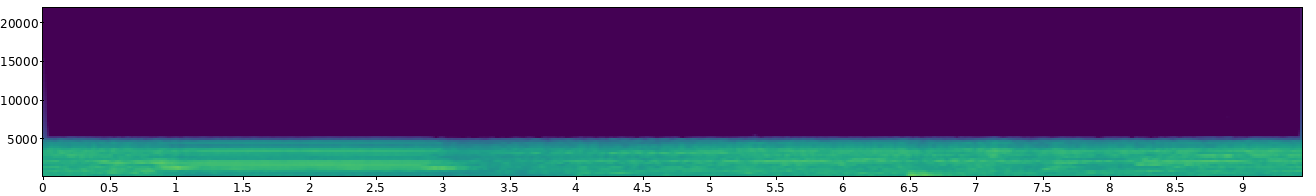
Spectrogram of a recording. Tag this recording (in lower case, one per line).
music
speech
outside, urban or man-made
